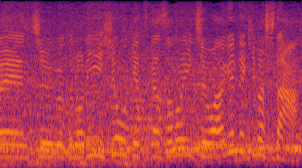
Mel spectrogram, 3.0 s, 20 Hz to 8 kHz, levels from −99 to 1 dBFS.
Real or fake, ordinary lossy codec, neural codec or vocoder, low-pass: real; none; none; none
